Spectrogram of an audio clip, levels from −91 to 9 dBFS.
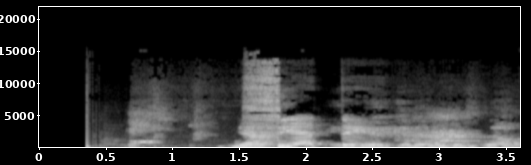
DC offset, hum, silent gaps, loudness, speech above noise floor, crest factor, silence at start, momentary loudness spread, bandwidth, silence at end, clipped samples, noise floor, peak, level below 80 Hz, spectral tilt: under 0.1%; none; none; -15 LUFS; 23 dB; 14 dB; 0.35 s; 20 LU; 15 kHz; 0 s; under 0.1%; -37 dBFS; -2 dBFS; -44 dBFS; -3.5 dB/octave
